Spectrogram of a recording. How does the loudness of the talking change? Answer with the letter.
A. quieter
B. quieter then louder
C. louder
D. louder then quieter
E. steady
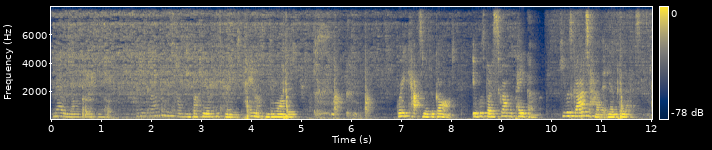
C.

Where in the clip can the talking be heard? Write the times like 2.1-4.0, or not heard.
0.0-5.0, 6.9-11.8.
